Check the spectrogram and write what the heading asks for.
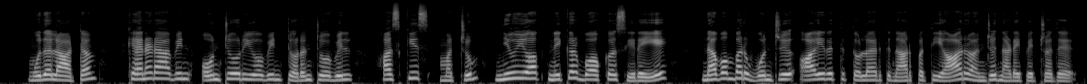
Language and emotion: Tamil, neutral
